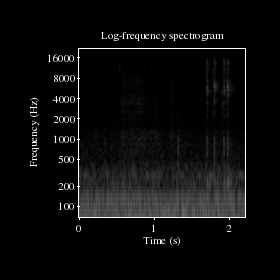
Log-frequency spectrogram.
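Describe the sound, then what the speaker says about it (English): Keys tapped on a computer keyboard, including the delete key, a few soft clicks followed by a quick burst of three sharper close presses over a low background hum. "selecting the box and hitting delete."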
